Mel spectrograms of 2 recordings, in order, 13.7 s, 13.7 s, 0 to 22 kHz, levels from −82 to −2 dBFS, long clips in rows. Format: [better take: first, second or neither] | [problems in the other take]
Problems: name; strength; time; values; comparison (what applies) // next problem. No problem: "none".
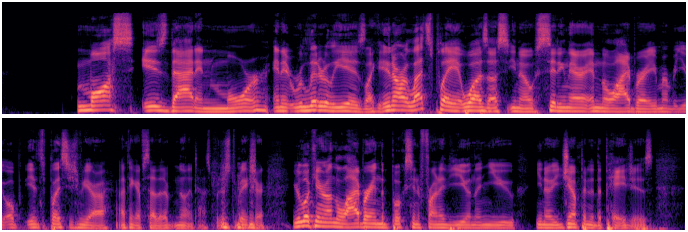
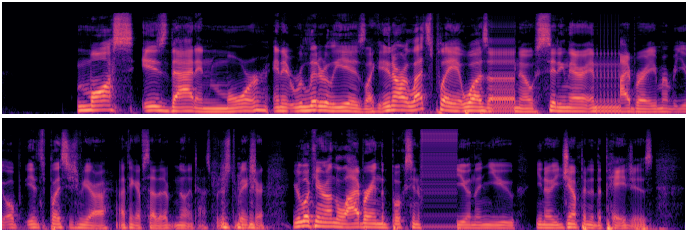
first | audio freezing; at 5 s, at 6 s and at 11 s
